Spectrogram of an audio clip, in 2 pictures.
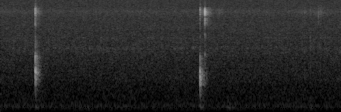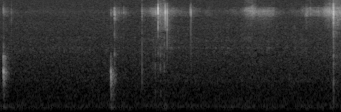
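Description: Sharp single clicks from a computer being operated, about two seconds apart, then a quick cluster of clicks and faint rustling near the end. Otherwise near silence.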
